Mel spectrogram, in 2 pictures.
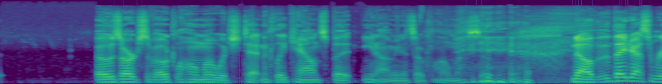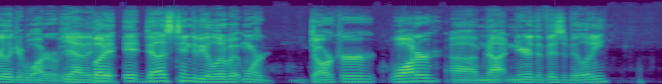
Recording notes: We hit the water and sat riverside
